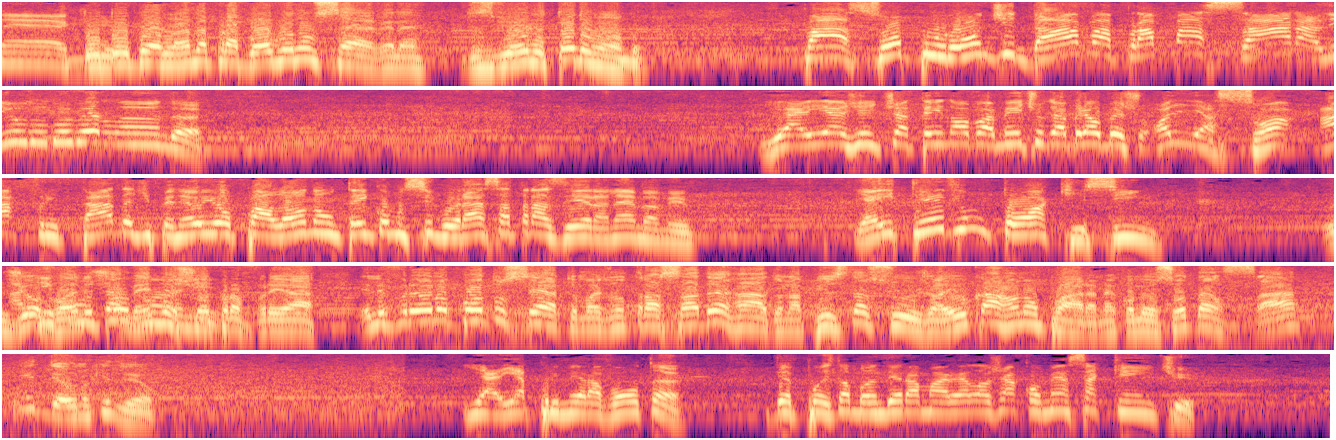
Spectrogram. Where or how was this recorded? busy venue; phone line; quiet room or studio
busy venue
